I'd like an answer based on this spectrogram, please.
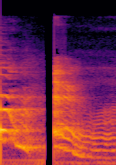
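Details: Alaskan Malamute named Lolo, a pet dog kept indoors, making two whiny, harmonic vocal sweeps that slide downward, split by a brief silent break, while the owner teases it for being fierce.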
